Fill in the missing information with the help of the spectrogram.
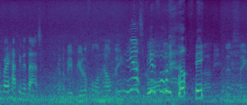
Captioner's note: laughs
